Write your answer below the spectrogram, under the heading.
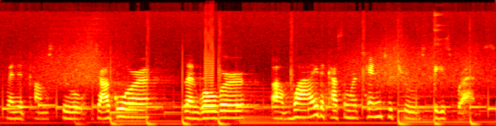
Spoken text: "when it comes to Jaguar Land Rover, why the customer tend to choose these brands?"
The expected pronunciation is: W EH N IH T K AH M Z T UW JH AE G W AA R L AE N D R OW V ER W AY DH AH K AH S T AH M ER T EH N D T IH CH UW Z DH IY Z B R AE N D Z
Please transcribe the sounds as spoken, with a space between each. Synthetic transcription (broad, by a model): W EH N IH T K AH M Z T UW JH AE G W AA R L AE N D R OW V ER W AY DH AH K AH S T AH M ER T EH N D T IH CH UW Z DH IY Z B R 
